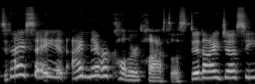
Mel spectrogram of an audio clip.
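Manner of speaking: playful, very high, joking, teasing voice. Act out how he turned to Jesse about calling Charity classless, retelling a joking question. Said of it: "he like jokingly asked Jesse".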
